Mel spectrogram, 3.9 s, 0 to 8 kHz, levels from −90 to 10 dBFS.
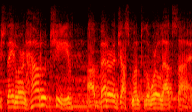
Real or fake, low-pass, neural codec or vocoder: real; 7.2 kHz; none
